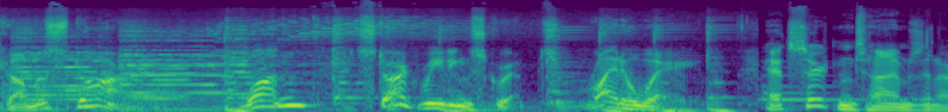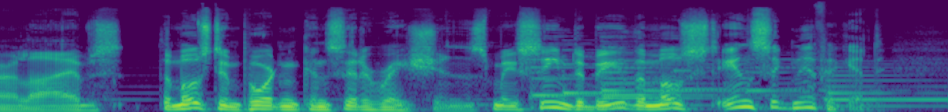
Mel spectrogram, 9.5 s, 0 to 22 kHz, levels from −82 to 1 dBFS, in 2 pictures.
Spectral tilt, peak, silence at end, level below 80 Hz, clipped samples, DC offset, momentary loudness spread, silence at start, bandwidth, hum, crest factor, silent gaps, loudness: -4.5 dB/octave; -2 dBFS; 0 s; -32 dBFS; under 0.1%; under 0.1%; 9 LU; 0 s; 19.5 kHz; none; 18 dB; none; -19 LUFS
